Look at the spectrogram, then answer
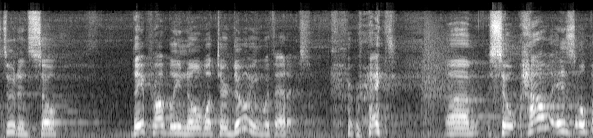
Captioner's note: laugh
